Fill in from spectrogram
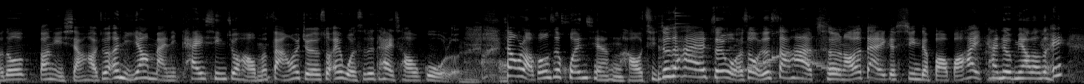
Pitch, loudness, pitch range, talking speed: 260 Hz, -25 LUFS, 220-300 Hz, 415 characters per minute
